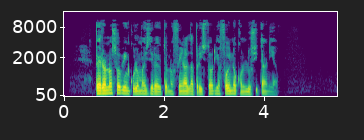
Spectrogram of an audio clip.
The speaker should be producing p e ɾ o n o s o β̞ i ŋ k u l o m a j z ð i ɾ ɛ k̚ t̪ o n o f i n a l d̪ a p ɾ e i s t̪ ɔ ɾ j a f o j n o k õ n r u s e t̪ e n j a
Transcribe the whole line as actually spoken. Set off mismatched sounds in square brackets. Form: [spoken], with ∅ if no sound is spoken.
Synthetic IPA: p e ɾ o n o s o β̞ i ŋ k u l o m a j z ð i ɾ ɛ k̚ t̪ o n o f i n a l d̪ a p ɾ e i s t̪ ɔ ɾ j a f o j n o k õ n [l] u s [i] t̪ [a] n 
